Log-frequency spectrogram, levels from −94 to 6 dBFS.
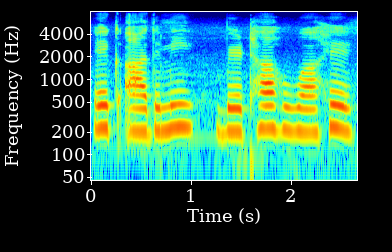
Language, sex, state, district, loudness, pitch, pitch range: Hindi, female, Madhya Pradesh, Bhopal, -17 LUFS, 215 Hz, 205-230 Hz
